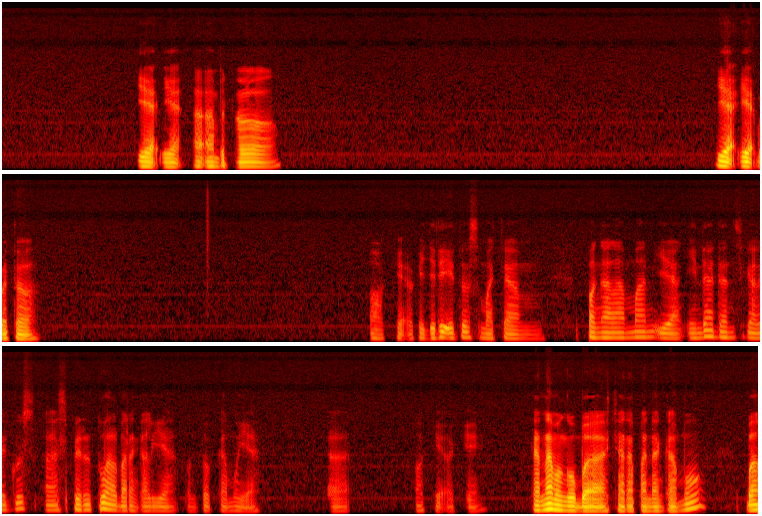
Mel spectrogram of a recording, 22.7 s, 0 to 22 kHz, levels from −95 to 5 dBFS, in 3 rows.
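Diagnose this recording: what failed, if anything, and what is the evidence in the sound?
A brief swish of static cuts across the speech from 9.62 to 9.65 s, lasting under 40 ms before the sound returns clean. This is a wireless microphone noise hit, at the analogue radio link ahead of any conversion. As reflected copies of the FM signal partly cancelled at the receiver, the carrier faded and receiver noise rose through the audio for that instant. The level shifts near 8 s and 19.5 s are the talker moving, not this fault.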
